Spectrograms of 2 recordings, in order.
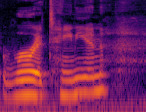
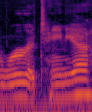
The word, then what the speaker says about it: Ruritania: is about this country called ruritania I guess it's pronounced that the main gist is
